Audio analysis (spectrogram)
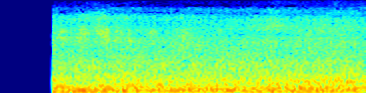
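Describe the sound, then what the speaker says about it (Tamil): An Air India passenger plane arriving at New Delhi airport from Dubai produces a loud, steady engine roar that starts abruptly after a brief silence and holds constant throughout. "துபாயிலிருந்து புறப்பட்ட ஏர் இந்தியாவின் முதல் விமானம் புதுடெல்லி விமான நிலையத்தை வந்தடைந்தது"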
